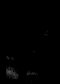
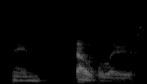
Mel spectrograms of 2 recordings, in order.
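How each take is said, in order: First: That was hilarious whispered, much softer, breath only. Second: Said in the usual way. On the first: Real, not acted. Repeating the funny memory to the stream, whispered aside.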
